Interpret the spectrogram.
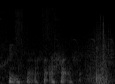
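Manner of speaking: soft airless laugh at own joke; breathy giggle. Real, not acted. Gamer giggling after joking about a teammate Mason, soft laugh. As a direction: chuckle quietly to yourself.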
